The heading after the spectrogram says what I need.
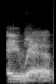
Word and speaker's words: Arab: And it's pronounced Arab, Alabama.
